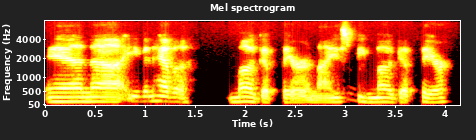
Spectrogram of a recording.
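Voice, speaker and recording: A woman's voice: low voice, flat delivery, moderate pace, creaky, phone-quality sound. A woman who grew up in Thailand, a guest author chatting casually in an interview and laughing as she tells anecdotes.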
